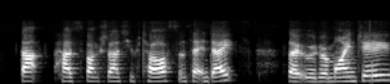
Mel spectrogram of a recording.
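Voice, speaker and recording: A woman speaks in a British accent at a fairly quick pace. Her pitch varies in an ordinary way. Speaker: mortgage adviser. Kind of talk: online workshop Q&A. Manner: fast.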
